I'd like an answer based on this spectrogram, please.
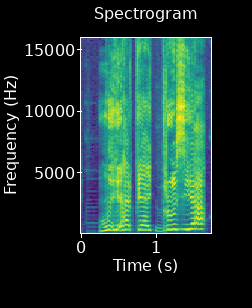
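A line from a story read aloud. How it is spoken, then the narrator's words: Joyful question. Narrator (Russian): радостно спросил барашек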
